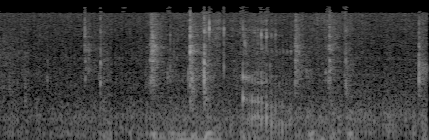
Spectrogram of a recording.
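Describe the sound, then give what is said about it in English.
Soft, irregular clicking of someone typing on a computer keyboard, a quick scatter of keystrokes over a low background hum. “would be probably better at that, but he's busy typing.”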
